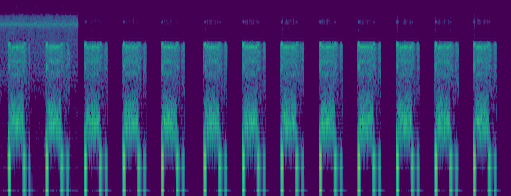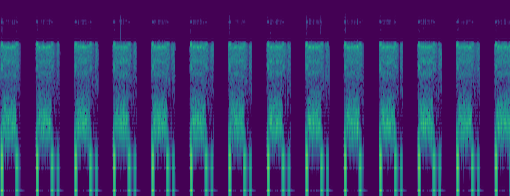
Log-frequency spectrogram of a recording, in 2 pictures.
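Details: Mitral regurgitation murmur.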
